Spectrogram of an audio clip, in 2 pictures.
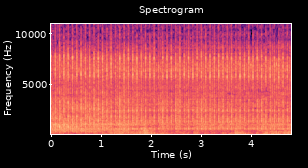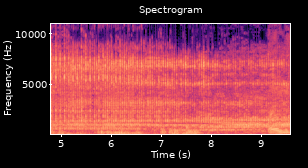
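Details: Isuzu Alterra diesel with hard starting, low power and check engine light: sharp regular knock about four per second over rough idle, caused by front engine wiring harness shorting to ground; fixed by insulating with electrical tape.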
